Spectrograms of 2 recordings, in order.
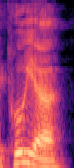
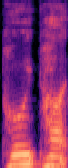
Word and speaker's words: Pouya: I would say Pouya, and they'd be like, Pouya.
